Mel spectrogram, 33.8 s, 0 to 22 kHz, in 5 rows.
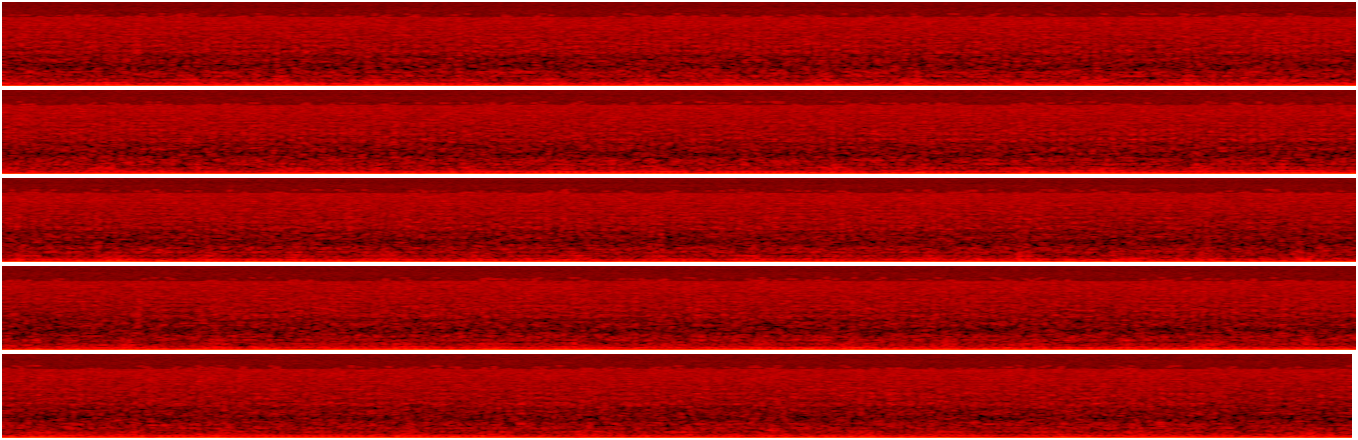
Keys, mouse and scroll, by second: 0.6 right click, 2.9 click, 10.1 click, 15.3 click, 15.6 middle click, 18.0 click, 21.2 Escape, 22.8 Delete, 24.5 click, 28.9 click, 30.1 s, 31.5 click, 32.2 click, 32.4 click.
